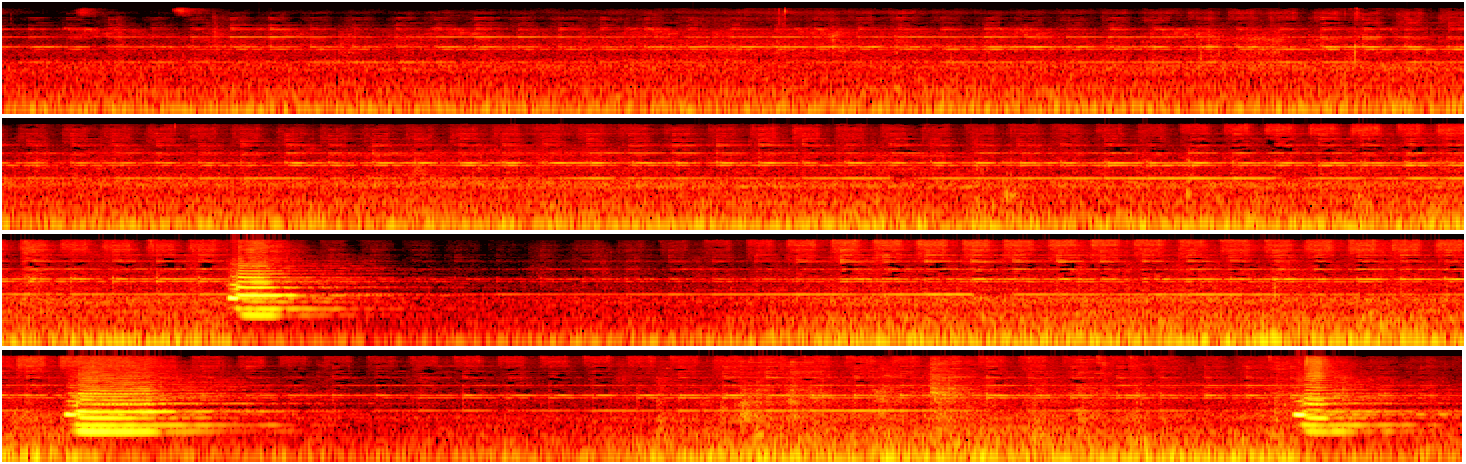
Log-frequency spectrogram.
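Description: Diesel locomotive running with a steady low rumble as it hauls covered hoppers past. Its multi-note air horn sounds three times: briefly about halfway through, longer about six seconds later, and briefly again near the end.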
